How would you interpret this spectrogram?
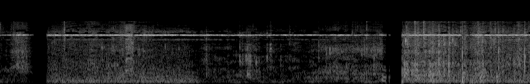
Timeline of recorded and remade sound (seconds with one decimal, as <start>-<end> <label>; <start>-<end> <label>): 0.0-3.9 recorded; 3.9-5.3 remade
